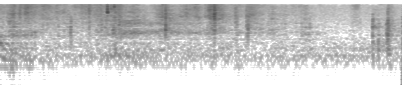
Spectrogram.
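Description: Faint rustling and crinkling of shiny origami paper as it is folded over along a crease, with a couple of small ticks of paper against paper.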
